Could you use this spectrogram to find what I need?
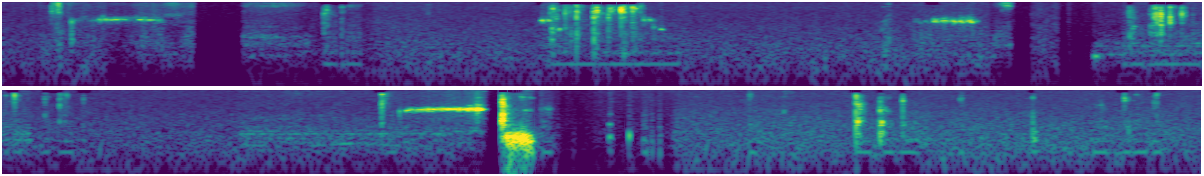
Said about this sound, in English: Okay, one second. I'm going to shuffle and draw a card.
